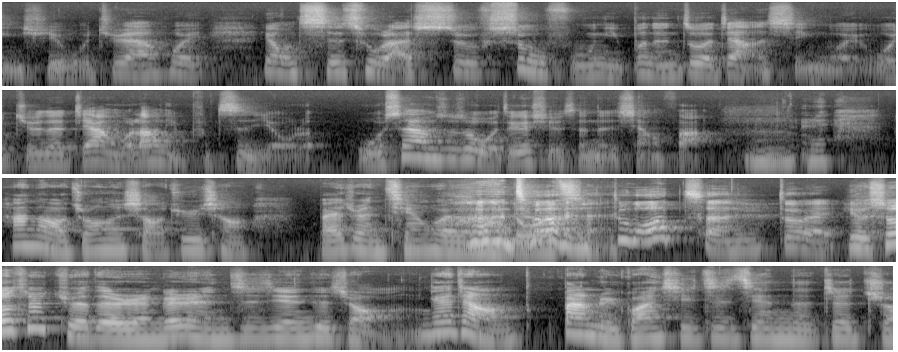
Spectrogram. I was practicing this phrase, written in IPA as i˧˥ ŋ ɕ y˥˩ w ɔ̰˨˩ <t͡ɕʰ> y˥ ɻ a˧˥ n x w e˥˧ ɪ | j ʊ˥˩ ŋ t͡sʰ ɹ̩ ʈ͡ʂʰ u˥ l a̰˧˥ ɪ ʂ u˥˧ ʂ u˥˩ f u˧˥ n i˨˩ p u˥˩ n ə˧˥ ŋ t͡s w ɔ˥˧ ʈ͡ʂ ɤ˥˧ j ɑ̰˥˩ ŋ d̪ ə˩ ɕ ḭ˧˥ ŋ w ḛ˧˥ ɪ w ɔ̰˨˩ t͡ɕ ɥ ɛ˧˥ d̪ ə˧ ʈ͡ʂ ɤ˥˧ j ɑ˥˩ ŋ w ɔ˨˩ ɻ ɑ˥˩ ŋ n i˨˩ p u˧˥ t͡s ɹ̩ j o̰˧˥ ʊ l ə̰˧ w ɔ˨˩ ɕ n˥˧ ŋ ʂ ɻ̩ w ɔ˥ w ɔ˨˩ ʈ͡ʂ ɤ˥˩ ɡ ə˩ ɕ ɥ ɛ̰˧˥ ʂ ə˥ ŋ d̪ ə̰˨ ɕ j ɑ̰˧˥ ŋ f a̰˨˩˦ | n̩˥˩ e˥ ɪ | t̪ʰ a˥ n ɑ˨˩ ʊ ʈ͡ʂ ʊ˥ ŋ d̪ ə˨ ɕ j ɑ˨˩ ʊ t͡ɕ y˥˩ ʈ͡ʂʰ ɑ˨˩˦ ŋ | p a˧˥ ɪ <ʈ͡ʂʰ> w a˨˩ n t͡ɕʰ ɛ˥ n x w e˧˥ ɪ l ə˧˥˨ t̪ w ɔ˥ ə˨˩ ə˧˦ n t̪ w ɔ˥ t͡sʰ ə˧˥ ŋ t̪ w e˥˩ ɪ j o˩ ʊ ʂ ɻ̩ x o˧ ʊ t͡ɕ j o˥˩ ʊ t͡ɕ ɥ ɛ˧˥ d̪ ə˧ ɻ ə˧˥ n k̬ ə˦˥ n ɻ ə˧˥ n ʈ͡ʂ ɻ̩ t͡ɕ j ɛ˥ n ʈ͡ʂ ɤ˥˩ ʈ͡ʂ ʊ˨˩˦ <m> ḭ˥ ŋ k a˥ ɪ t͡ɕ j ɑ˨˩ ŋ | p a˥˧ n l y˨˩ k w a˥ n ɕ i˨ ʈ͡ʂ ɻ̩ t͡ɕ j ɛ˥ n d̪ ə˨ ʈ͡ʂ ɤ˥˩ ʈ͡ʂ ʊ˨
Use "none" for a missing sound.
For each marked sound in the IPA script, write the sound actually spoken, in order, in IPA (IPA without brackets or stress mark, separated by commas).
t͡ɕ, ʈ͡ʂ, ŋ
